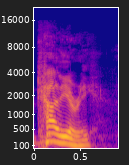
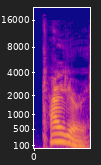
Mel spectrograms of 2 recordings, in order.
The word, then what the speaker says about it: Cagliari: Can I, how do you pronounce it? It sounds like Calgary in Canada. – Calgary. – Cagliari. – Cagliari.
